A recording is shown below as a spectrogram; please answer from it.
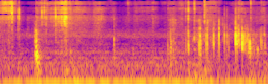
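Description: A chunk of cornstarch being crushed and crumbled, giving dry crackling crunches: a few sharp cracks early, then a dense run of crackles in the second half, over a steady low hum.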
